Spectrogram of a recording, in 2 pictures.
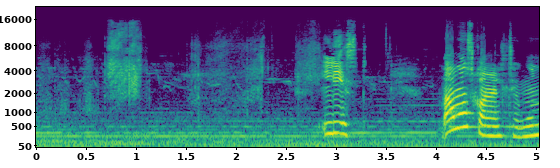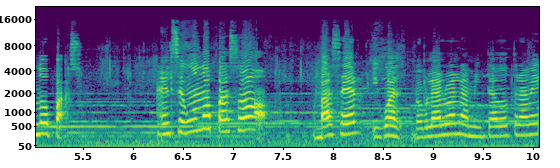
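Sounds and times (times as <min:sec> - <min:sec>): paper rustling: 0:00.0 - 0:03.4, 0:05.3 - 0:09.4
background music: 0:00.0 - 0:10.0.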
